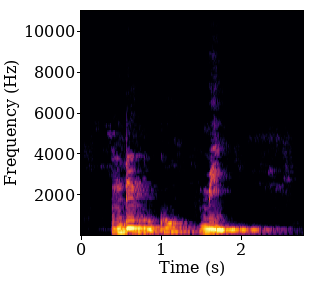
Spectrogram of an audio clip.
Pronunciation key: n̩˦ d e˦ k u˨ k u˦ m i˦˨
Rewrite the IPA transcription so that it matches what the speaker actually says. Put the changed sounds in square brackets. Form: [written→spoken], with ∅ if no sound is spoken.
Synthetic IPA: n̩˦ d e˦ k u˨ k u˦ m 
